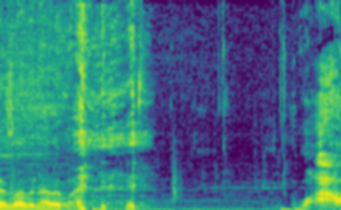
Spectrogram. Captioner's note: laughs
